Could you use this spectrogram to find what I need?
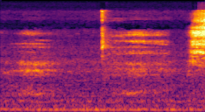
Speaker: oh wait did you guys just hear those sneezes did you hear it that was milkshake she sneezes chronic sneezer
